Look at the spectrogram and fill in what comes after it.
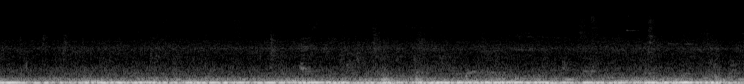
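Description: Bernina Express train of the Rhaetian Railway running, heard from inside the carriage: a steady low rumble from the train on the track.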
